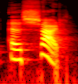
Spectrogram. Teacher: When it comes before an H, it will sound like a sh, like in achar.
